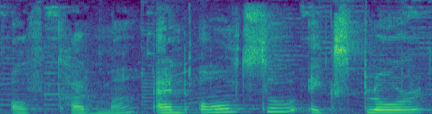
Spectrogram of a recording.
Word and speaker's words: karma: often pronounce it as karma but the correct pronunciation is karma k a short K followed by a slightly longer ma K ma Karma it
